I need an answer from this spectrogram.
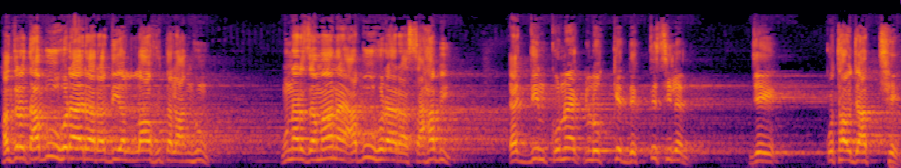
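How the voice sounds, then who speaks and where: A man preaching a sermon, impassioned, rising to shouts and questioning the crowd. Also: high voice. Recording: echoey hall with long reverb.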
